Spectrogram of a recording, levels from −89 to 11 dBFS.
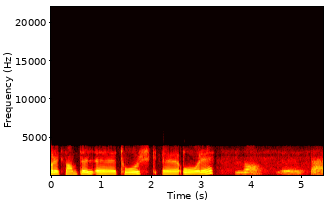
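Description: From start to finish the speech carries GSM full-rate codec damage. The band runs from 200 Hz to 3.4 kHz, which fits a 13 kbps phone link. The codec rebuilds the voice from a coarse pulse excitation, so the speech sounds plainly buzzy and gravelly.

At 3.40 s the sound turns suddenly roomy and hollow, and it stays that way to the end. It drops about 10 dB and loses bass. Room noise rises to roughly 25 dB below the speech. This is likely a switch to a distant microphone.

From 4.06 to 4.10 s, lost GSM frames break the line. One 20 ms frame was missing. The decoder replayed the previous frame's settings to fill the gap. The result is a short, rough, metallic ring in place of the speech.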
